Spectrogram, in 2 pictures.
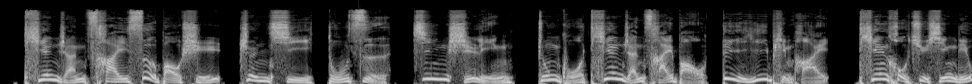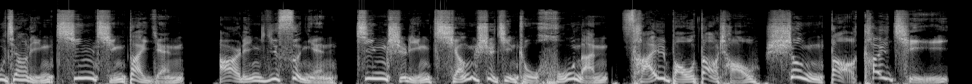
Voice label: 男 品牌, 国语男声配音 促销品牌广告; 晶石灵

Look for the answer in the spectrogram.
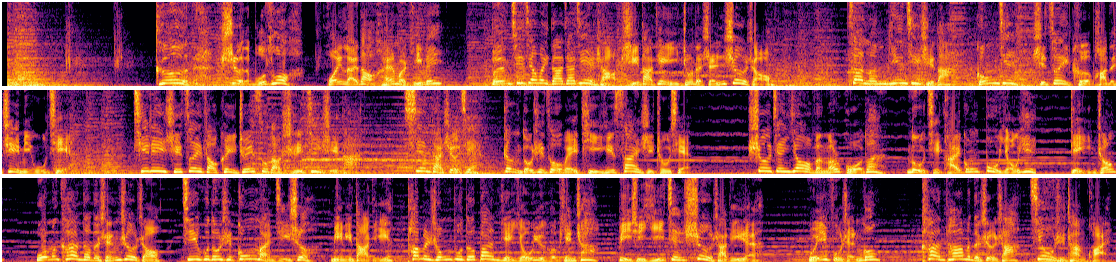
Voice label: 男 诙谐视频类; HEMO-TV

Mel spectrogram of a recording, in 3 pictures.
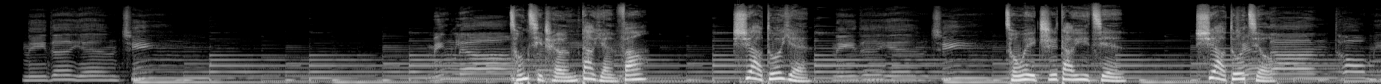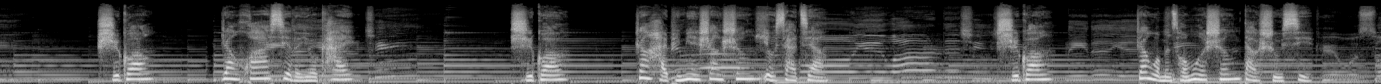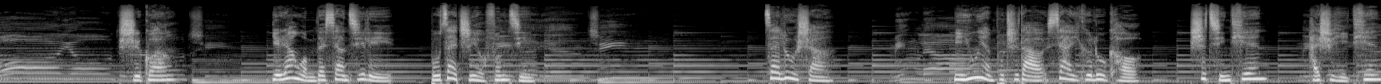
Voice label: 女, 电台, 自然; 从启程到远方需要多远

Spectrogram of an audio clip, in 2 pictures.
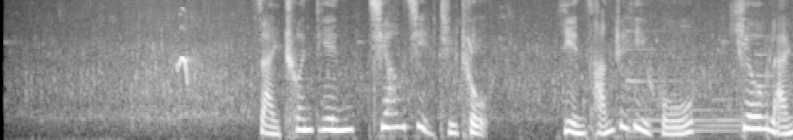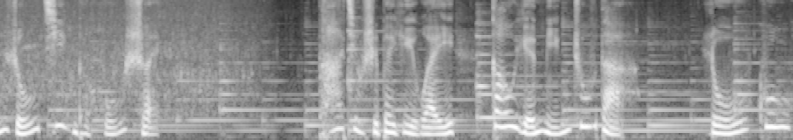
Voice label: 专题 风格 成熟 柔美, 国语女声配音; 泸沽湖

